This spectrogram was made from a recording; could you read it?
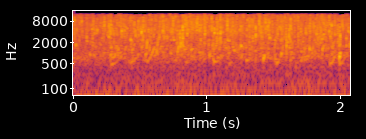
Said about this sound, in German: Wir hören den Brunnen vor einem Haus an der Ortseinfahrt von Lassee und verlassen fürs Erste Niederösterreich.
